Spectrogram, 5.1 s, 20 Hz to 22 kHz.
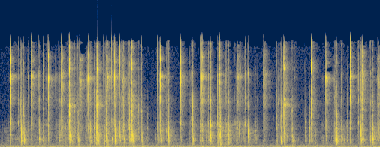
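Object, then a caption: Plastic mechanical keyboard. Fingertips with painted nails type on a pink backlit plastic mechanical keyboard with round keycaps and a hollow case, resting on a wooden box. About 34 quick, bright, clacky keystrokes sound over five seconds, each dying away almost instantly, with little low-end body.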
